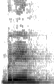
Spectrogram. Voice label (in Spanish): "bren", Silabas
